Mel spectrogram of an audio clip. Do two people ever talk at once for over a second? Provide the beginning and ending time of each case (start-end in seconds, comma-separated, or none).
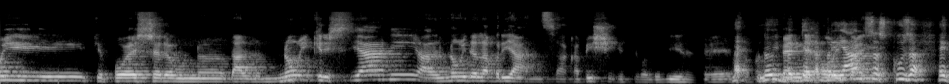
7.3-8.8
